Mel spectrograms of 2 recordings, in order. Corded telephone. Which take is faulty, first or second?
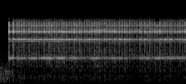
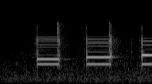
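first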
